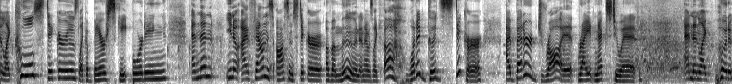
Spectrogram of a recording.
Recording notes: brings her comedy to the Montreal Festival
